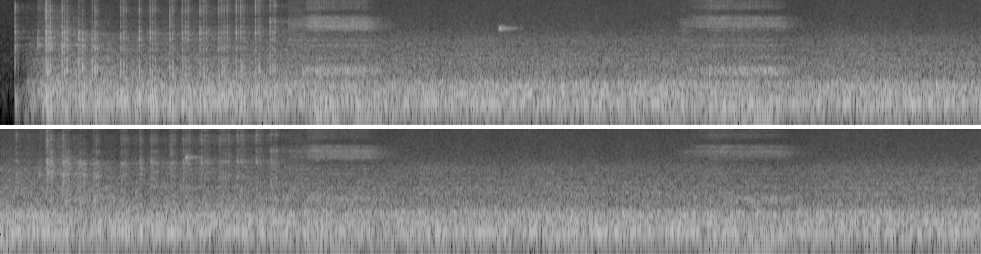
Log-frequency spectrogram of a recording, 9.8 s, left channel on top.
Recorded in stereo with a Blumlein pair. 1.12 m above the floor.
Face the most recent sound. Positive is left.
turn(degrees=30)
